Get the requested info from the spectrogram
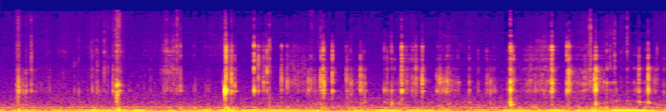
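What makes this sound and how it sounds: An empty, clear plastic bottle held sideways has its green plastic screw cap tapped and scratched with fingernails. Quiet, crisp clicks and scratchy rasps come in irregular clusters over a low steady hum, with a few sharper taps standing out.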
